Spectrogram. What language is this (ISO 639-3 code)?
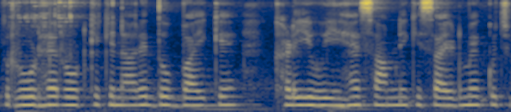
hin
